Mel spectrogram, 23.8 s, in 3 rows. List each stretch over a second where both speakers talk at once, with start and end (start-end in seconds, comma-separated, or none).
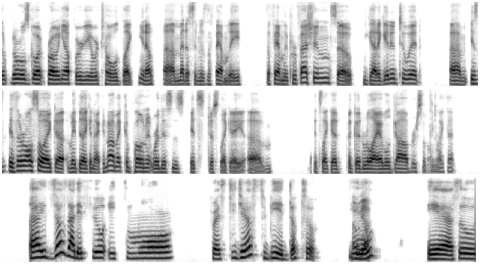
none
